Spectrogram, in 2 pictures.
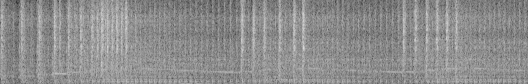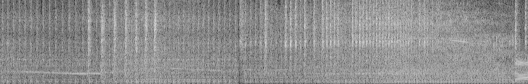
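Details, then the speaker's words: Champion inverter RV generator that wouldn't start, jump-started with choke on: small engine runs lumpy and uneven with irregular sputtering and surging, blowing lots of gas; owner thinks it's over-choked. "sounds like well it sounds like a four-wheeler whoa we got blowing lots of gas out I think we're over choked"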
